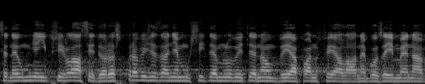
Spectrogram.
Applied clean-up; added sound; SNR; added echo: none; none; none; none.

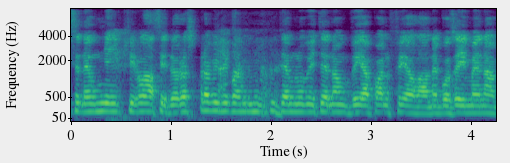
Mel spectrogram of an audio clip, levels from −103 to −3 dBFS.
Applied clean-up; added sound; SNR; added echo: neural mask model DeepFilterNet 3.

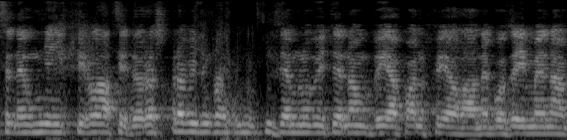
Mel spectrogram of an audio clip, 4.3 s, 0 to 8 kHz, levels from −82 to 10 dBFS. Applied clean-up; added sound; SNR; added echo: neural separator model SepFormer DNS4.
